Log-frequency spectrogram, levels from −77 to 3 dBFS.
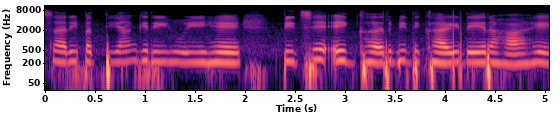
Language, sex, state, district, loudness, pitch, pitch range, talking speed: Hindi, female, Uttar Pradesh, Budaun, -23 LUFS, 220 Hz, 215-230 Hz, 155 wpm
